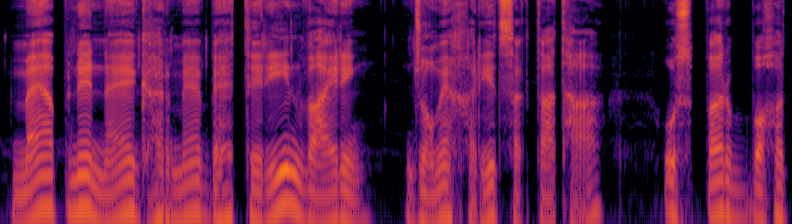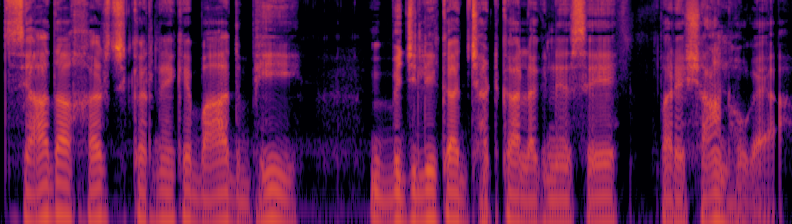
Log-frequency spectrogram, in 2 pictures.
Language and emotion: Urdu, sad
